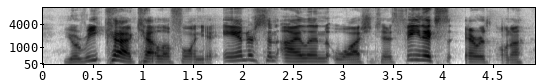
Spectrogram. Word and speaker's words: Phoenix: california anderson island washington phoenix arizona i learned how to say it i always thought it was pohonics all right marin french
